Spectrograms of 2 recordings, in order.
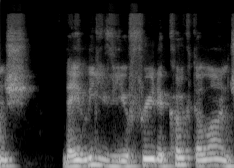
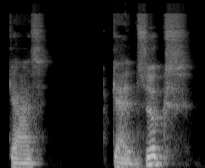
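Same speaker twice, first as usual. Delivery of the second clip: ordinary delivery, nothing marked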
